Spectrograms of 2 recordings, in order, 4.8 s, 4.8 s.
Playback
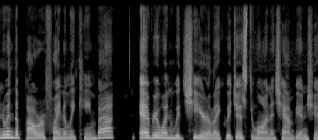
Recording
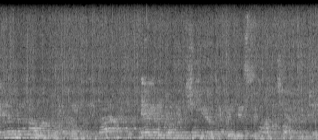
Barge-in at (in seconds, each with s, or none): none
